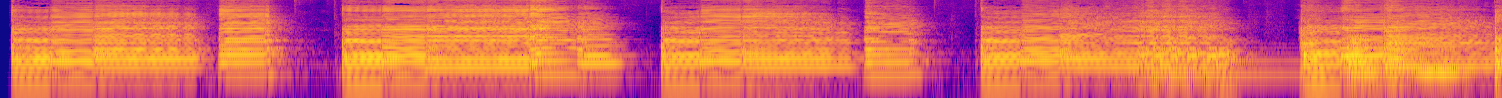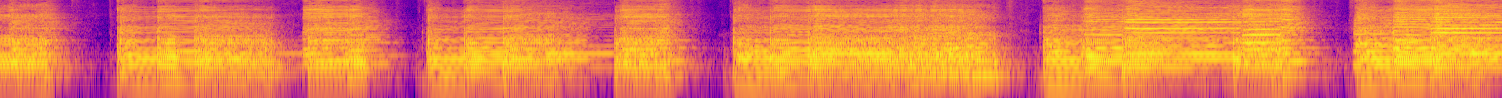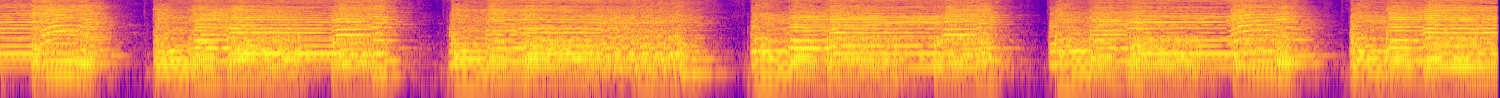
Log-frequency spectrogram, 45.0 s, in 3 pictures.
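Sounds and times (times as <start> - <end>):
saxophone music: 0.1 - 45.0.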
